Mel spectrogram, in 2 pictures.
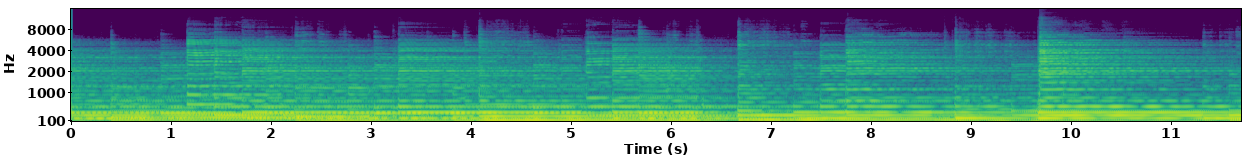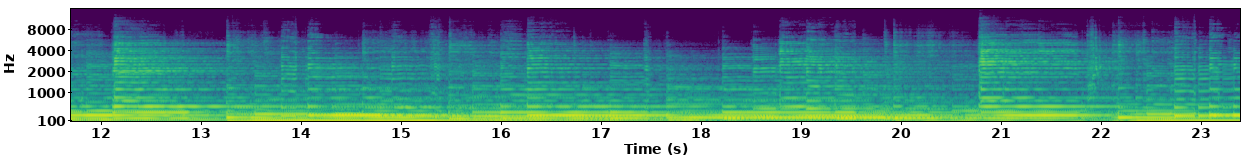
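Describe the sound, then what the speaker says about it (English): Peavey Vypyr X guitar amplifier playing modeled amp tones with chorus, reverb and echo effects, a steady, loud stream of layered chords and notes with distorted edges, continuous throughout with no talking. "These are not first class modeled amp sounds, okay?"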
